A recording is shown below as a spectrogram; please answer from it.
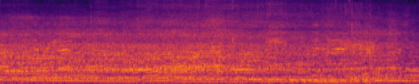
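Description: Several dwarf race cars' motorcycle engines running together around a dirt oval, their pitches sliding slowly up and down as the cars lap, with crowd chatter underneath.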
